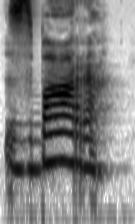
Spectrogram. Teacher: before the voiced consonant b, my voiceless s now denotes the sound of its voiced counterpart z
